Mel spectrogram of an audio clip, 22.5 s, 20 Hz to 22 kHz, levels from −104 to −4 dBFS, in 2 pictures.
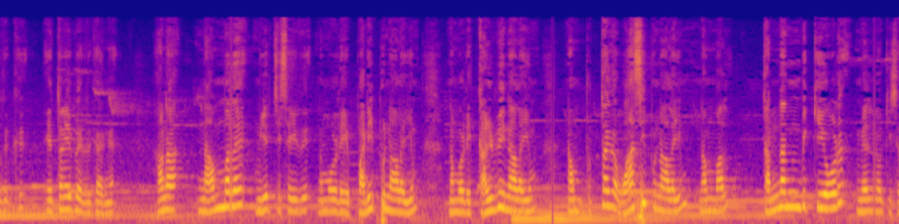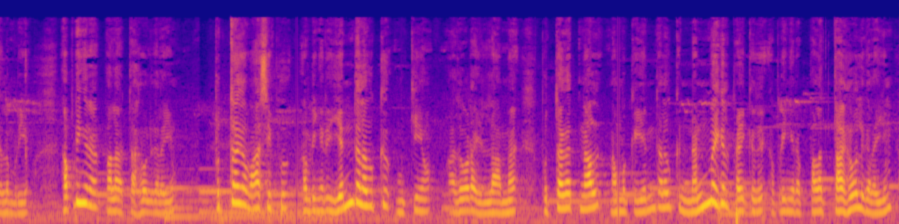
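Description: Silent gaps between chunks appear at 2.88–2.90, 6.90–6.92, 10.92–10.94, 14.94–14.96 and 18.96–18.98 s. Each is a 20 ms hole, repeating every 4 s at each chunk join. Unlike a dropout, no sound is lost: playback resumes exactly where it stopped.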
